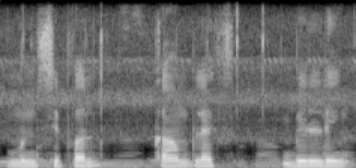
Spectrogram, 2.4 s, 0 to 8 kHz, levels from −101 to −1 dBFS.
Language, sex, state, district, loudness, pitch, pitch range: Telugu, male, Andhra Pradesh, Sri Satya Sai, -19 LUFS, 125 Hz, 125-135 Hz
